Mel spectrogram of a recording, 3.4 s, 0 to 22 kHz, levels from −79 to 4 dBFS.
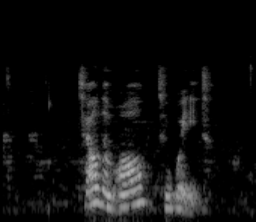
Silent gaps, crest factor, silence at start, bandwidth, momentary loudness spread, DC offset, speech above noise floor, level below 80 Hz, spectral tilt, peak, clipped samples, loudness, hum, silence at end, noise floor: none; 20 dB; 0.05 s; 8 kHz; 17 LU; under 0.1%; 32 dB; -78 dBFS; -5 dB/octave; -10 dBFS; under 0.1%; -28 LUFS; none; 0.65 s; -60 dBFS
